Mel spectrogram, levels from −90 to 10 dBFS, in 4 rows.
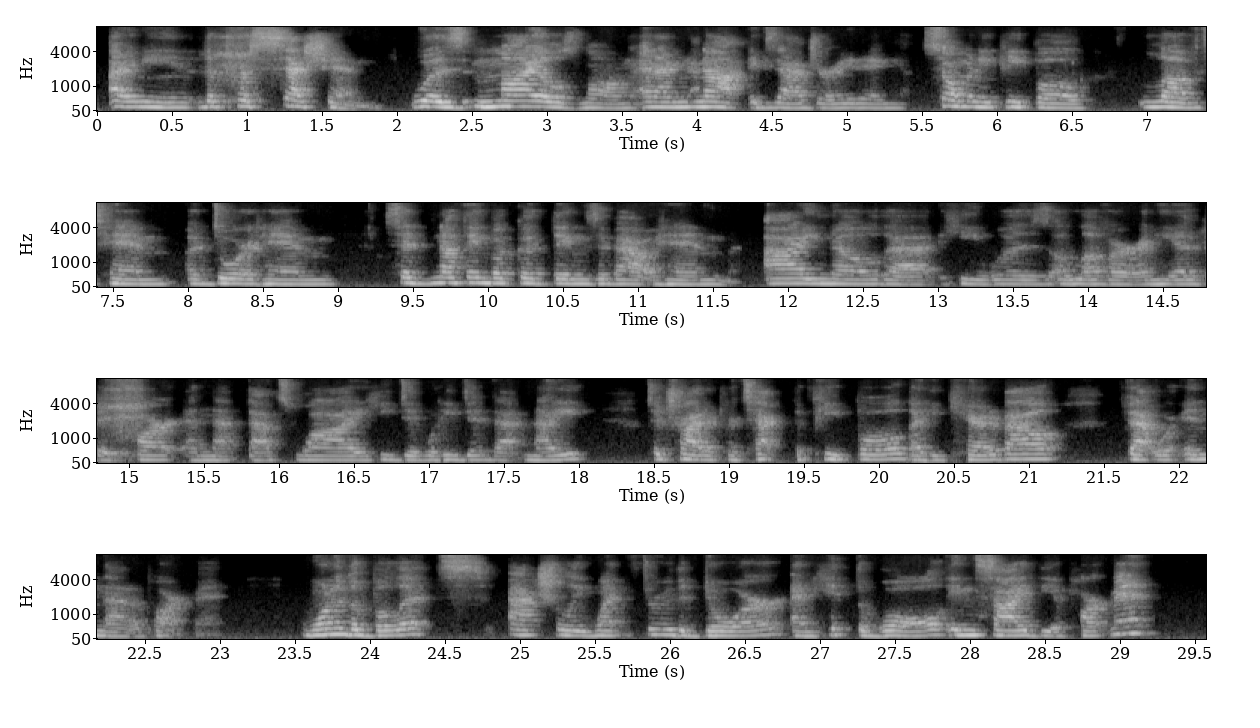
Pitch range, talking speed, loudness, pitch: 165-195 Hz, 160 wpm, -21 LUFS, 180 Hz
